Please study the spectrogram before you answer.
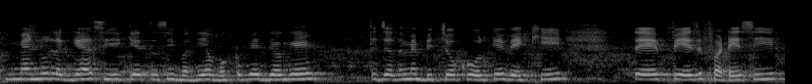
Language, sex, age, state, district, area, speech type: Punjabi, female, 18-30, Punjab, Bathinda, rural, spontaneous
